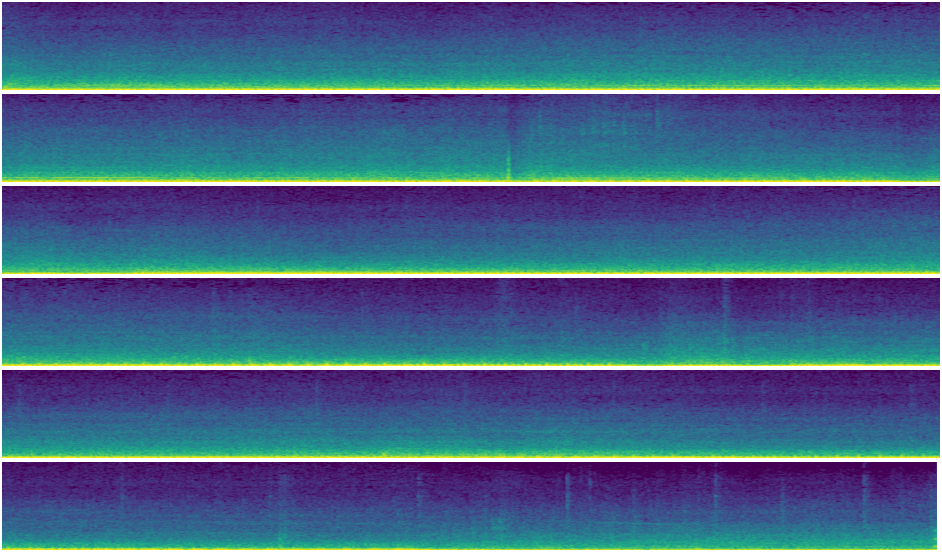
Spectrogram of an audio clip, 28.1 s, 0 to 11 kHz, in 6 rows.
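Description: Caterpillar C15 twin-turbo diesel engine of a semi truck pulling a heavy load at road speed, heard from inside the cab as a steady low drone. Its pitch shifts briefly a few times.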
